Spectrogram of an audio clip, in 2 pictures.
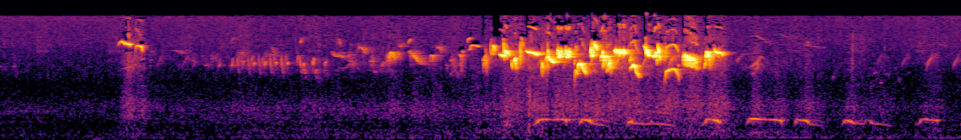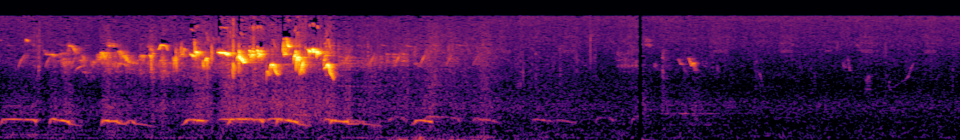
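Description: Garden birds calling: two bouts of loud, high twittering, with a run of lower, falling notes repeated about twice a second through the middle. A single sharp click comes near the start.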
